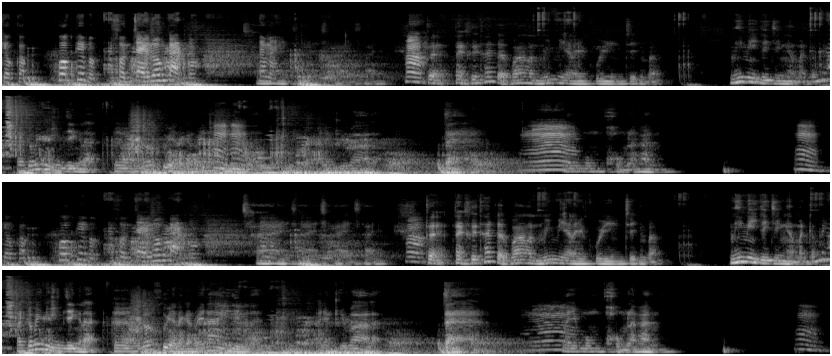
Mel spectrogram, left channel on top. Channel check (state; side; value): normal; both; correlation 0.64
